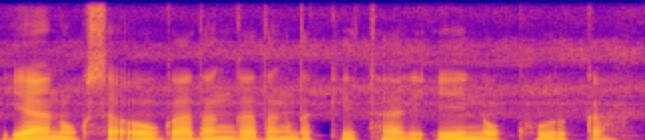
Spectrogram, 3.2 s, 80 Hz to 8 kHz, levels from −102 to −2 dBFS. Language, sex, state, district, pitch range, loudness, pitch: Garo, female, Meghalaya, South Garo Hills, 110-115 Hz, -18 LUFS, 110 Hz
